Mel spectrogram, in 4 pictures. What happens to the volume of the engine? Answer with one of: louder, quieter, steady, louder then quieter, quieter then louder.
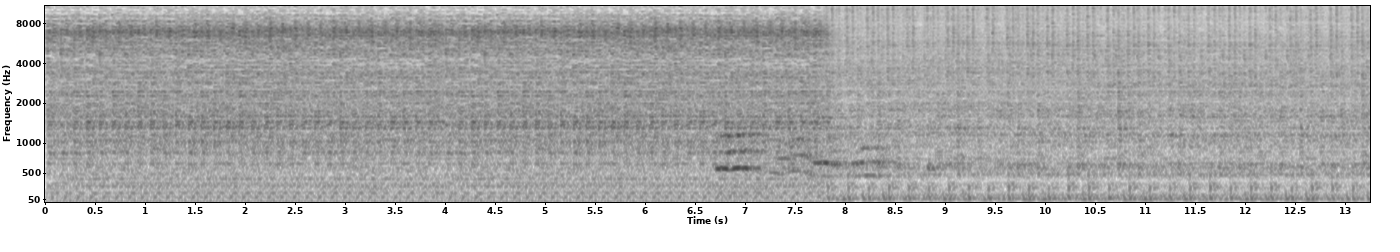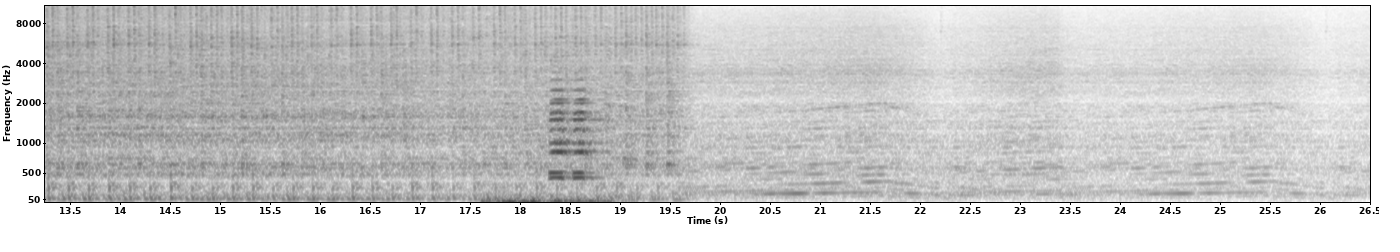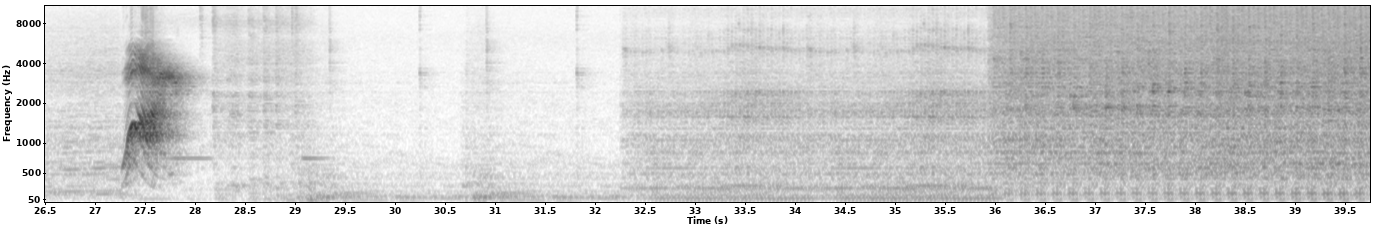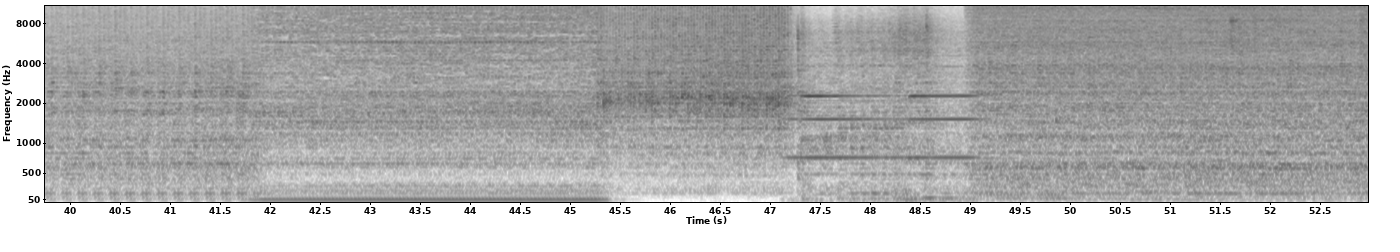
quieter then louder.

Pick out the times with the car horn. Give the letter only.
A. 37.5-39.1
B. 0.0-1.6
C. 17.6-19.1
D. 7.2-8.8
C.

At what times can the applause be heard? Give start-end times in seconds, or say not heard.
not heard.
